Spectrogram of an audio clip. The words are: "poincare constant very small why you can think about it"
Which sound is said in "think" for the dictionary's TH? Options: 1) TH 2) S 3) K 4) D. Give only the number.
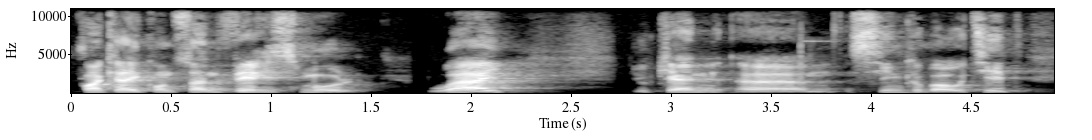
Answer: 2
